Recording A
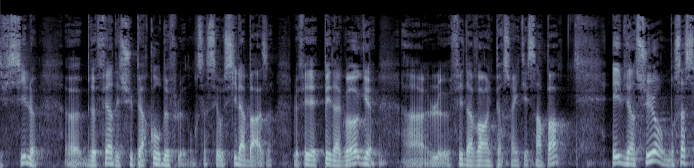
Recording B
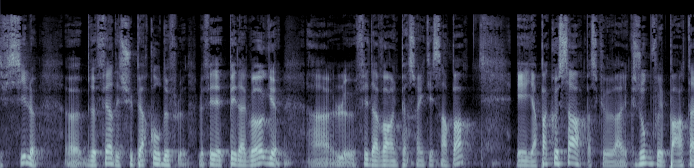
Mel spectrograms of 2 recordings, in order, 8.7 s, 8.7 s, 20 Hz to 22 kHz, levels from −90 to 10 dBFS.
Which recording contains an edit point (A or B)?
B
